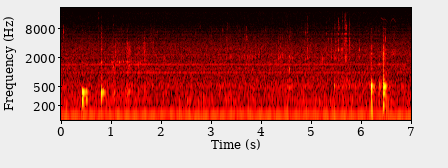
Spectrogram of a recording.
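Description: An additional 12 ounces of water is poured and stirred into a thick, lemon-and-lime flavored slurry, a faint, steady wash of liquid under a low electrical hum, with a few soft clinks near the start and end. No one speaks.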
